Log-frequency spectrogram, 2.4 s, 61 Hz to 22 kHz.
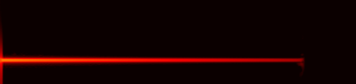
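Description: A single kalimba note, E4, ringing and fading away steadily as one pure tone, then cut off abruptly at the end.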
